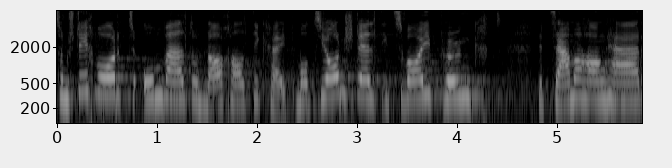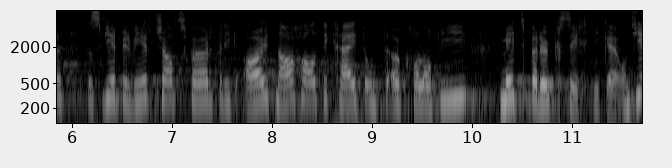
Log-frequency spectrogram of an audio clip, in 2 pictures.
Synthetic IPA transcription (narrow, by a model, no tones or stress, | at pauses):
t͡sʊmʃtɪχvɔrtʊmvæltʊndnɑːχhɑltɪkʰχæɪtːmɔt͡sjoːnʃtɛltɪt͡svœʏpʰʏŋkχt | d̥əɾt͡sæməɦɑŋɦæːɾd̥ɑsviːɾbɪɾvɪɾtʃɑft͡sfœɾdəɾiɡœɥtnɑːχhɑltɪkʰχæɪtʊntœkʰolɔɡiː | mɪtb̥ɛɾʏkχsɪχtɪɡ̥əʔʊndhi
